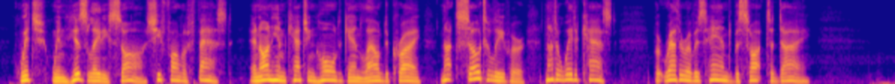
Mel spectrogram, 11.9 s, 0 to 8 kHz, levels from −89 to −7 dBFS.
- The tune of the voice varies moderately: Yes, average, 4.4 semitones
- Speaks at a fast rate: No, average, 175 wpm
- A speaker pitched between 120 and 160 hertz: Yes, medium, 140 Hz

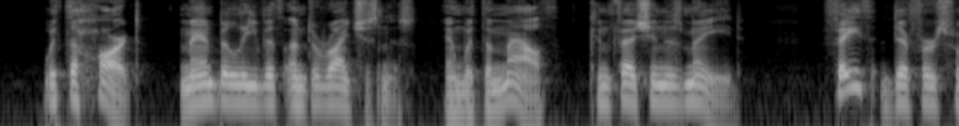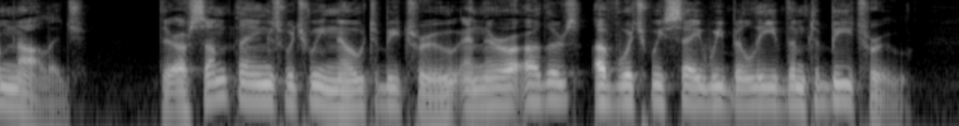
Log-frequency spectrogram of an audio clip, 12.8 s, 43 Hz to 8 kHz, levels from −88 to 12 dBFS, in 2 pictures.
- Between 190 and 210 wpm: Yes, average, 195 wpm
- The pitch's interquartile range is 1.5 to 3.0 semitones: Yes, narrow, 2.5 semitones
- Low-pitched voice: Yes, low, 115 Hz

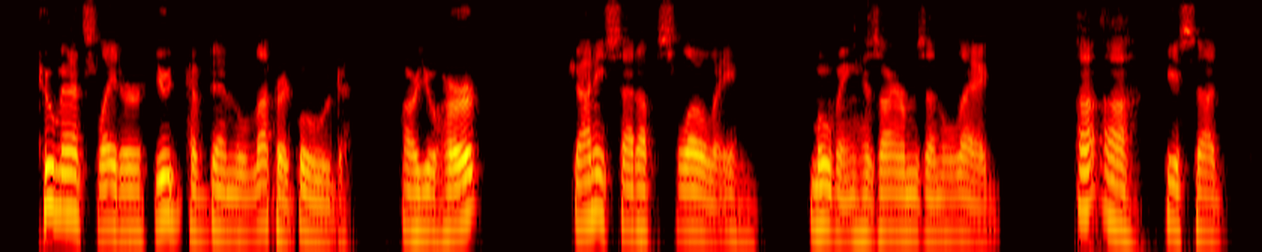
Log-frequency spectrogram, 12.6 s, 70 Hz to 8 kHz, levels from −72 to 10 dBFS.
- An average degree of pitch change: Yes, average, 3.5 semitones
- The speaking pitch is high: No, low, 110 Hz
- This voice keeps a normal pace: No, slow, 115 wpm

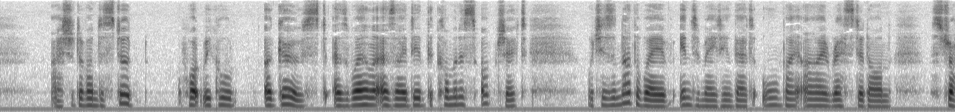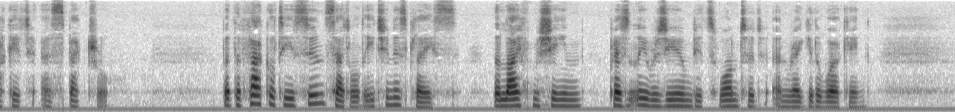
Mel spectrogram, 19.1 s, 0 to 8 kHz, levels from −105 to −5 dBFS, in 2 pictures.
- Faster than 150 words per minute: Yes, average, 165 wpm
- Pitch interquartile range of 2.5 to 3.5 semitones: Yes, average, 3.2 semitones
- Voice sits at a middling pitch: Yes, medium, 175 Hz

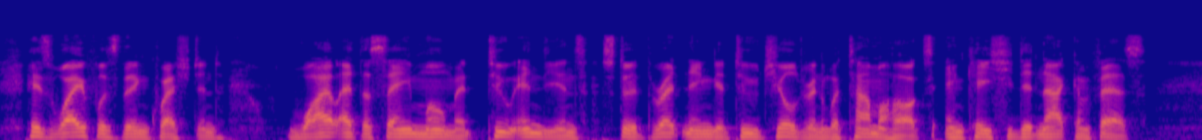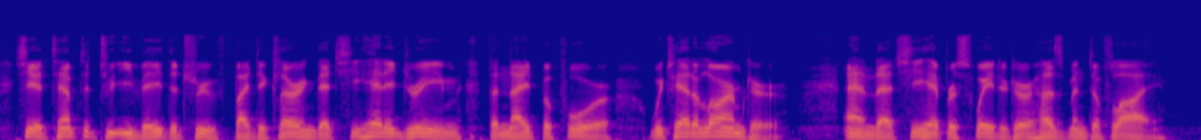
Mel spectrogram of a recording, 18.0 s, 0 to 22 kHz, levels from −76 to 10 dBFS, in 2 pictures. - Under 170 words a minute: No, average, 175 wpm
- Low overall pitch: Yes, low, 100 Hz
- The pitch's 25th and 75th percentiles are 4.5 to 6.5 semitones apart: No, average, 4.0 semitones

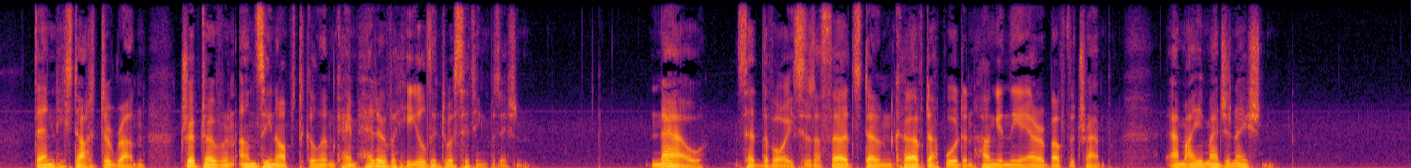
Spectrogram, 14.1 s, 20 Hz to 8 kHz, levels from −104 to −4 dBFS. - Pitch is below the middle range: Yes, very low, 95 Hz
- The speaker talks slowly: No, average, 170 wpm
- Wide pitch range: No, average, 3.2 semitones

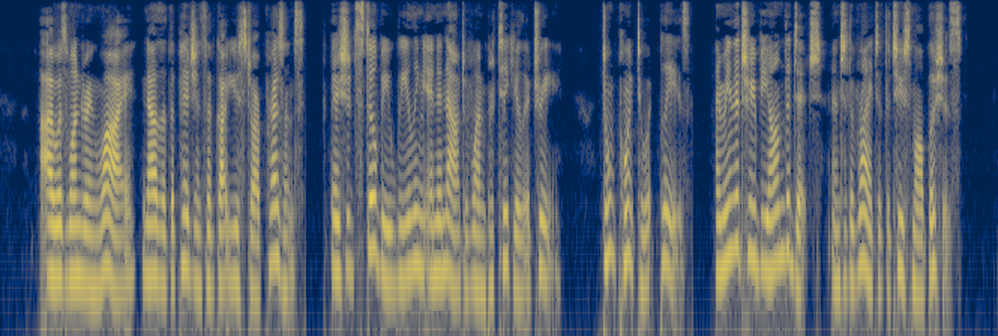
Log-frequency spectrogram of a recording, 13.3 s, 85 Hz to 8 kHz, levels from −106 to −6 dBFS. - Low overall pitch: No, high, 190 Hz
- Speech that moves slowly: No, fast, 205 wpm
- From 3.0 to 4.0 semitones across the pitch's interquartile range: Yes, average, 3.6 semitones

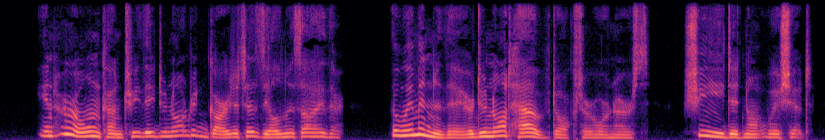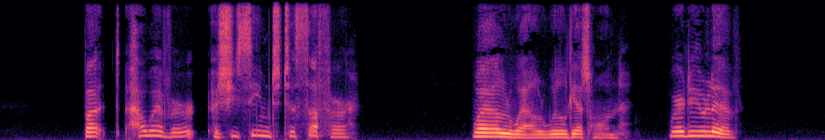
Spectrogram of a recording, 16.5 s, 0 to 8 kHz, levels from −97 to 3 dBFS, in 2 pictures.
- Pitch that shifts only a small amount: No, wide, 5.5 semitones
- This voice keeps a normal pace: Yes, average, 155 wpm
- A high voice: Yes, high, 215 Hz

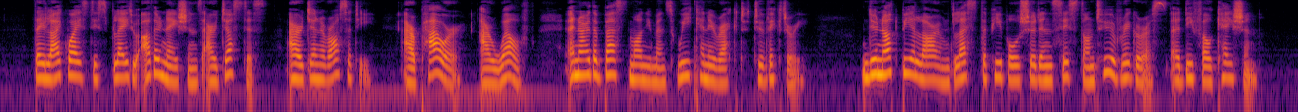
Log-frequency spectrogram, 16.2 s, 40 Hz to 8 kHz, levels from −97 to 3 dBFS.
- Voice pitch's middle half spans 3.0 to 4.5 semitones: Yes, average, 3.5 semitones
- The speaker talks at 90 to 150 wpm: Yes, average, 140 wpm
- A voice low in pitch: No, high, 195 Hz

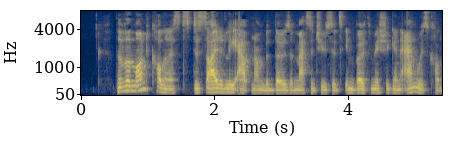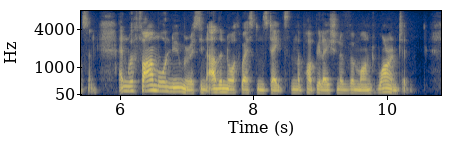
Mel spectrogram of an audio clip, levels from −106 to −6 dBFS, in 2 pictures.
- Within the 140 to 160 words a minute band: Yes, average, 155 wpm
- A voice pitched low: Yes, low, 115 Hz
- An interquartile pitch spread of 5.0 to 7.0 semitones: Yes, average, 5.3 semitones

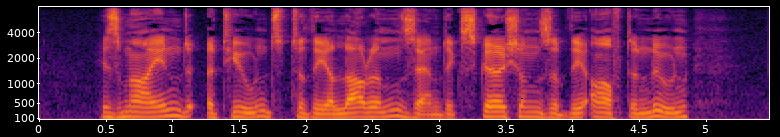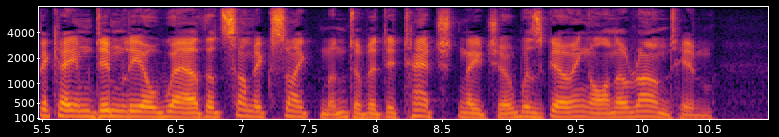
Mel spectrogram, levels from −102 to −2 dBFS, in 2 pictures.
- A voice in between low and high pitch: No, low, 130 Hz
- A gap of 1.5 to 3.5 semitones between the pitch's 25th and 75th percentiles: Yes, average, 2.9 semitones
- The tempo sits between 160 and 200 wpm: No, average, 145 wpm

